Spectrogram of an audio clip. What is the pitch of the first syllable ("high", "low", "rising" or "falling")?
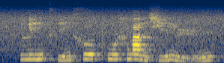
high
